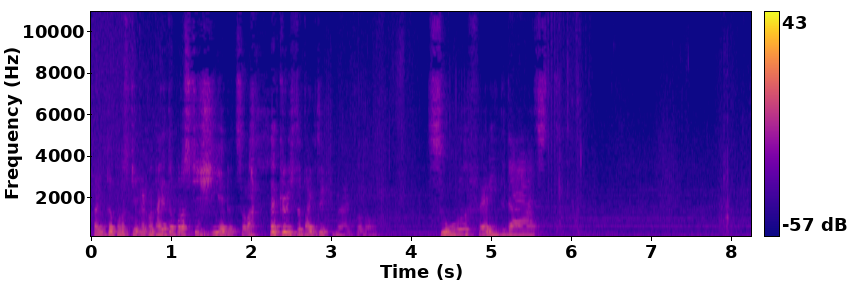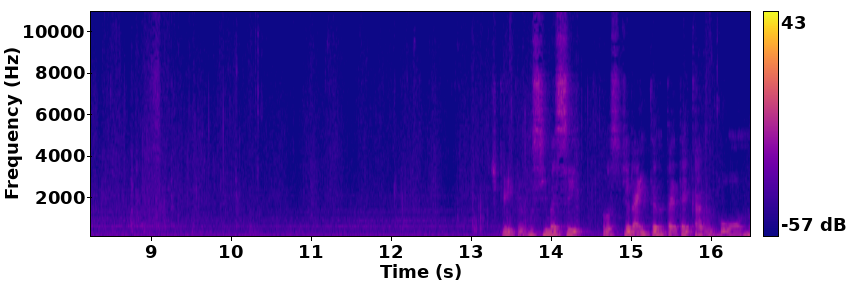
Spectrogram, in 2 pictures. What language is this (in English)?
Czech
